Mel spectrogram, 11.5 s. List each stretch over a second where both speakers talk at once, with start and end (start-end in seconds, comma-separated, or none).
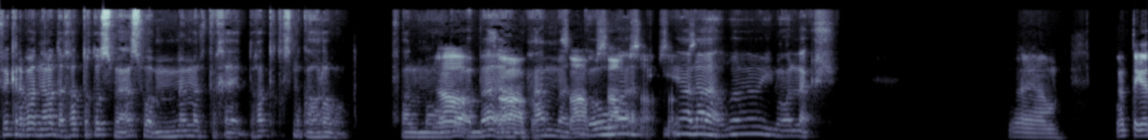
4.3-7.2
